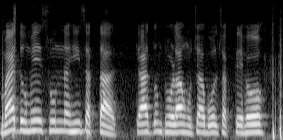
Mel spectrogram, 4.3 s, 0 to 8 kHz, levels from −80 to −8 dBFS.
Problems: none marked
